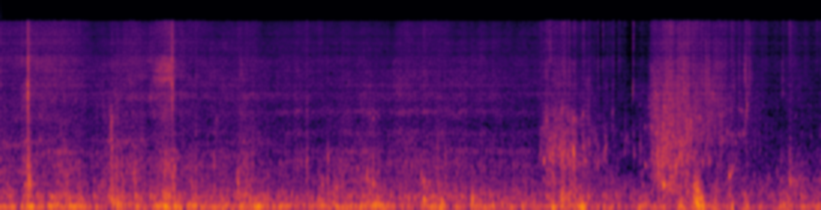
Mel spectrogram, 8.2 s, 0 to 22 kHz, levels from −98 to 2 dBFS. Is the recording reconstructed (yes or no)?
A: yes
